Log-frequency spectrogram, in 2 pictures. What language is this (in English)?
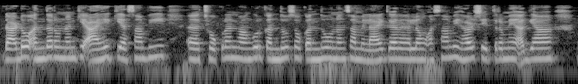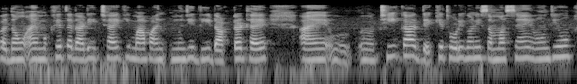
Sindhi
